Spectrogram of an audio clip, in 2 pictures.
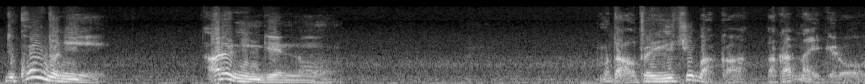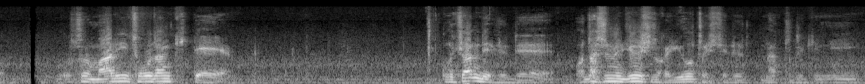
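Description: Hard clipping appears at 0.10–0.81 s, 2.09–2.78 s, 6.16–7.05 s, 9.51–10.76 s, 12.94–13.54 s and 14.55–15.12 s, overdriven by about 9 to 13 dB. Peaks exceed the stage's ceiling and are flattened, adding high harmonics heard as harsh fuzz.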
